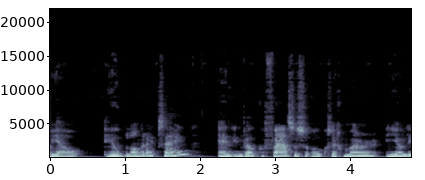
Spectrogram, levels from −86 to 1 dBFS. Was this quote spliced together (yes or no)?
no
